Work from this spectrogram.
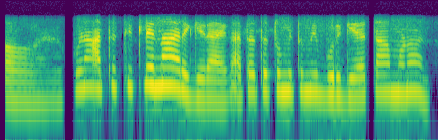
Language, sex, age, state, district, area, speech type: Goan Konkani, female, 18-30, Goa, Murmgao, rural, conversation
